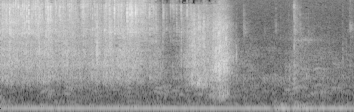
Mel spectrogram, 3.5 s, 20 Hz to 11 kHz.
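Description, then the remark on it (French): A coffee grinder set to fineness 2 grinds light-roast beans automatically into a portafilter placed beneath it, with a low motor hum beneath a gritty, crunching hiss that continues throughout and briefly swells before easing off near the end. “Le porte fil se met en dessous du moulin et va moudre automatiquement dedans.”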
